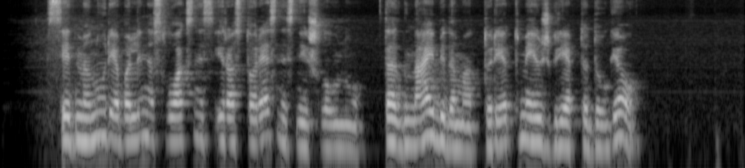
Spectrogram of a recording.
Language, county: Lithuanian, Kaunas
